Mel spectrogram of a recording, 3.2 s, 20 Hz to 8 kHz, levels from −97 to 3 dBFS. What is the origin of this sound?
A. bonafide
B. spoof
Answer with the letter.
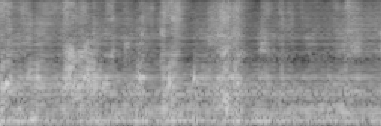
B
